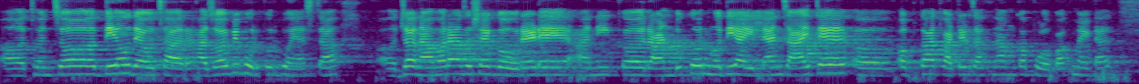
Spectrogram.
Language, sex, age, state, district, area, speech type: Goan Konkani, female, 18-30, Goa, Quepem, rural, spontaneous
